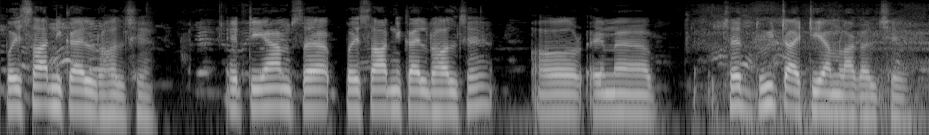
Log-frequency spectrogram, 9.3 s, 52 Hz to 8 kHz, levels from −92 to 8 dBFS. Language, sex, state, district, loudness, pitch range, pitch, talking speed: Hindi, male, Bihar, Saharsa, -26 LUFS, 120-145 Hz, 130 Hz, 105 wpm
